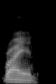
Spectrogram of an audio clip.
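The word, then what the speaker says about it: Bryan: the the end product buan has killed us or Brian sorry I think it's pronounced Brian the end product is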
